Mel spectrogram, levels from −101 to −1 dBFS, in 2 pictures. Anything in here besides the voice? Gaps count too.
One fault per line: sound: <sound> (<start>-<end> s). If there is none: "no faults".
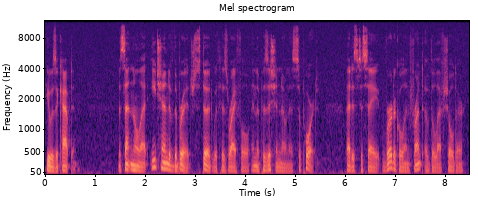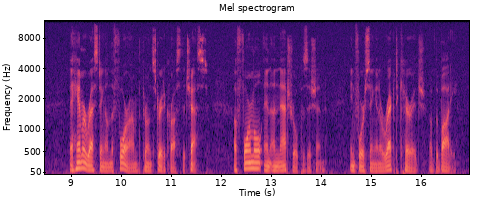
no faults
